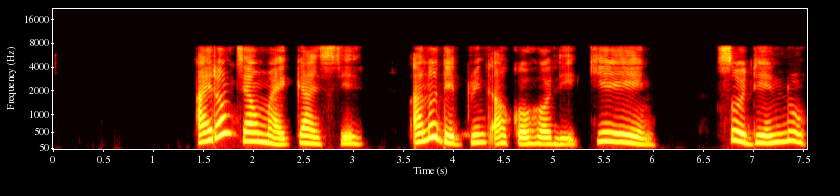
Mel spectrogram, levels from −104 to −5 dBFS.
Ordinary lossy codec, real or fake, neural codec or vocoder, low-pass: none; fake; codec, 16 kHz, 4.8 kbps, FACodec; 7.2 kHz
